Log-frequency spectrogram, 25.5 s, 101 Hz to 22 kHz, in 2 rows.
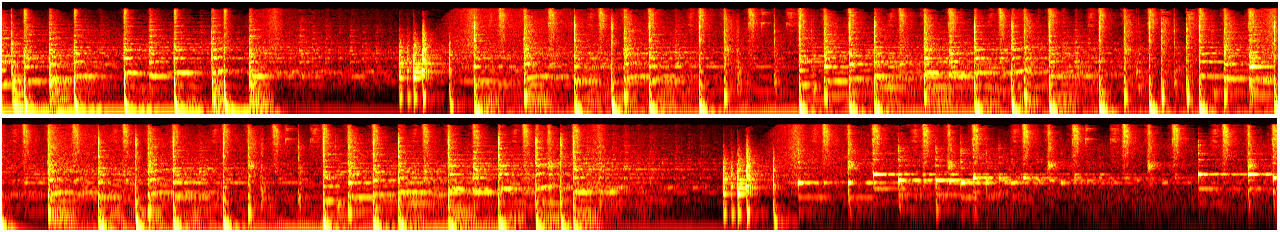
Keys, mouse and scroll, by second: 4.8 click.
